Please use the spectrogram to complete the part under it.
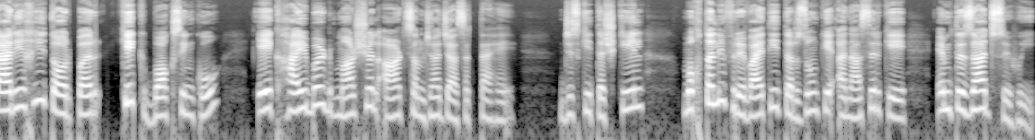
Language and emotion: Urdu, neutral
